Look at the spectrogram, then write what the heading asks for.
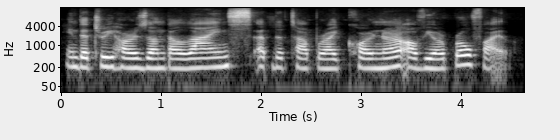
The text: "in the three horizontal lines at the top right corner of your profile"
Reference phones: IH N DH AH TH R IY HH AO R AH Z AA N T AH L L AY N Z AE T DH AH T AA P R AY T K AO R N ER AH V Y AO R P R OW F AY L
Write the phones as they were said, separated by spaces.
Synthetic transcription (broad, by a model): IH N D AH T R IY HH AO R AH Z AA N T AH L L AY N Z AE T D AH T AA P R AY T K AO R N ER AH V Y AO R P R OW F AY L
